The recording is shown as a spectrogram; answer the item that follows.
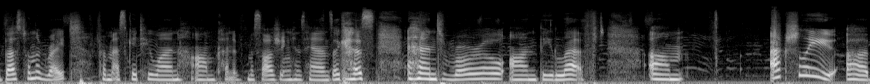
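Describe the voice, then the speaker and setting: A woman with a croaky voice from a cold gives hesitant esports commentary, thinking aloud as she goes. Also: fairly high pitch, darkish tone. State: has a cold. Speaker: game commentator. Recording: buzzy microphone.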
